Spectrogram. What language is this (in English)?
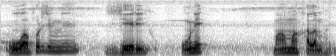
Bodo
